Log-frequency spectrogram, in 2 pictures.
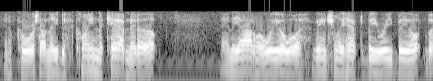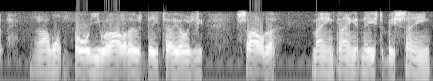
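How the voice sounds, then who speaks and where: A man's voice: medium pitch, flat delivery, moderate pace, clear, resonant tone, no room sound. A man giving a casual, matter-of-fact explanation of a hands-on repair, with a dry sense of humor, recorded in a workshop on a camera mic. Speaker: hobbyist repairer presenting a demonstration. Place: indoor cluttered electronics workshop. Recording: muffled, narrow phone-like sound.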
